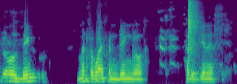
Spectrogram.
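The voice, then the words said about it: Deliberately bad put-on Irish accent. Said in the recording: “I go into an Irish accent ... terrible accent ... I don't know why you broke into that accent”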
